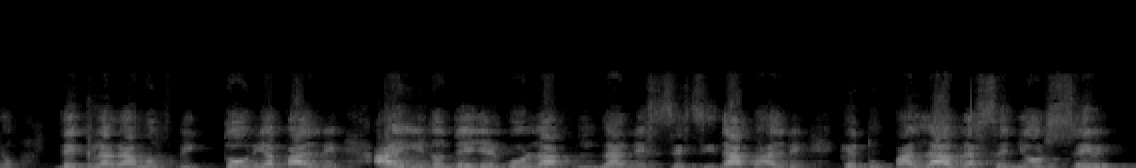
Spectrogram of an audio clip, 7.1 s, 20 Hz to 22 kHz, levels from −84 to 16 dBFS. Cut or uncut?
uncut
